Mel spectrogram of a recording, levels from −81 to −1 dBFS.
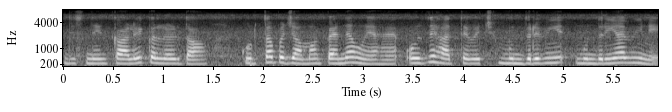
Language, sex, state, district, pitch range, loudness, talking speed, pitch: Punjabi, female, Punjab, Fazilka, 230-255 Hz, -16 LUFS, 170 wpm, 240 Hz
